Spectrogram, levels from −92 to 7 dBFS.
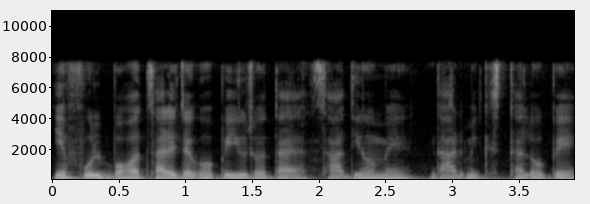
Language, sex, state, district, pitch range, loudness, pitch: Hindi, male, Bihar, East Champaran, 125-135 Hz, -34 LUFS, 130 Hz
